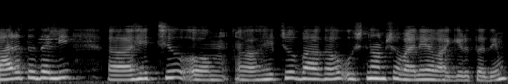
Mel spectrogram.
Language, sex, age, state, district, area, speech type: Kannada, female, 18-30, Karnataka, Udupi, urban, spontaneous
